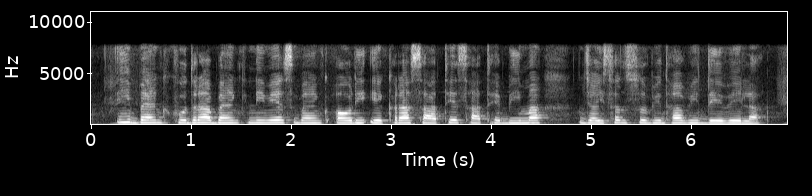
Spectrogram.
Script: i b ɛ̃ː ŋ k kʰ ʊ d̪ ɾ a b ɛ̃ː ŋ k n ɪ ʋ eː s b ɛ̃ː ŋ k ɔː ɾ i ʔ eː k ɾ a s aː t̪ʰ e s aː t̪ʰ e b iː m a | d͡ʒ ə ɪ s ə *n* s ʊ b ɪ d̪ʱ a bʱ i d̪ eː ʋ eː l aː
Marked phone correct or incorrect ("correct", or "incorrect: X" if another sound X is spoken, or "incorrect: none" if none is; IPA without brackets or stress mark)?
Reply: correct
